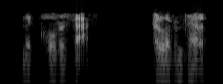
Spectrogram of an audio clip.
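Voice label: Scottsdale Police South Dispatch; Scttsdle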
